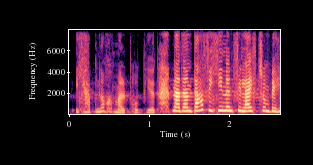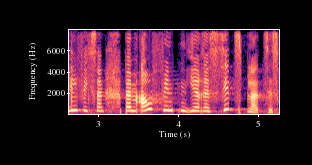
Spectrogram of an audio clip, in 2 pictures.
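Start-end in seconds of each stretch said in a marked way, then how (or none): 1.3-5.3 high, sugary overly polite offer; polite service voice; sweet flight attendant. Retold or imitated. Attendant tries again politely.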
